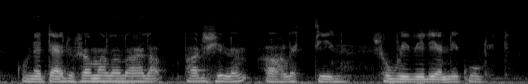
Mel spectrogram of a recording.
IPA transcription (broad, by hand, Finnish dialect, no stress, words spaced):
kun ne tæyty sɑmɑlːɑ lɑilɑ pɑrsilːe ɑhletːiːn suʋiʋiljɑnikulit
